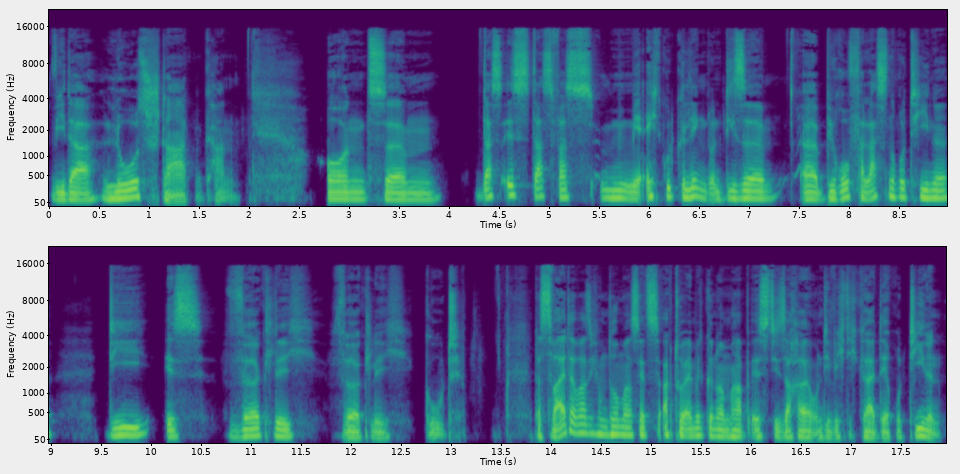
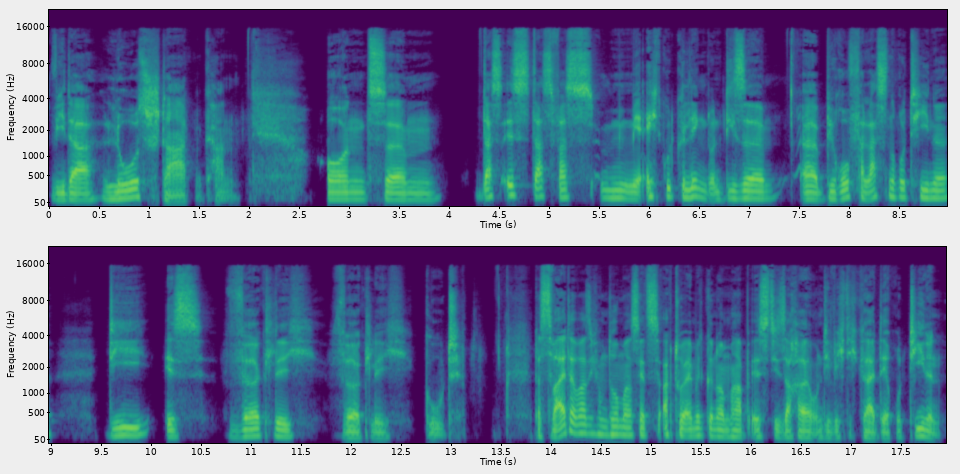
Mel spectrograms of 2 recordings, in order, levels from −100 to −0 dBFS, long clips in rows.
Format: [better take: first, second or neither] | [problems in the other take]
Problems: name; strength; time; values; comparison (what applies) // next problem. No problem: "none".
first | thin; very slightly; fading below 300 Hz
